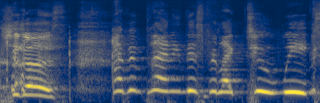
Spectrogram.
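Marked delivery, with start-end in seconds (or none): 1.1-3.2 thrilled, shrill, very high and very loud. Telling how a woman who broke into their house bragged to them, imitating her excitement. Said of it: "she's like so excited to tell me".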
